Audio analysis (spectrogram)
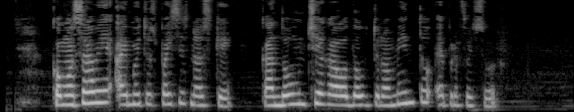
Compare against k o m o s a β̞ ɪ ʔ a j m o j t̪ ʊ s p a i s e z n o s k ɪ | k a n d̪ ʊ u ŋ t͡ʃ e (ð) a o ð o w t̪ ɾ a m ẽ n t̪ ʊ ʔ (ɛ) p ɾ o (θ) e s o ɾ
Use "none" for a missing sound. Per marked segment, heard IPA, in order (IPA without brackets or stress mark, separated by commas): ɣ, ɛ, f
